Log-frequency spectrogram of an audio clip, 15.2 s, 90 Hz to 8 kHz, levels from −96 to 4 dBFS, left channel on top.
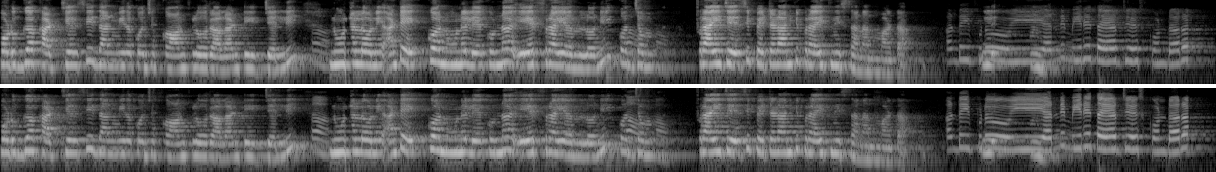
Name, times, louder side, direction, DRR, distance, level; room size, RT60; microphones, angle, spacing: voice 1, 0.0-3.8 4.1-8.2 8.7-11.4 12.2-12.5 12.9-13.0, left 4 dB, 80° left, 1.0 m, -32 dB
voice 2, 7.8-8.4 11.8-14.9, right 5 dB, 80° right, 0.8 m, -41 dB
22.0 x 18.0 x 9.4 m
head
